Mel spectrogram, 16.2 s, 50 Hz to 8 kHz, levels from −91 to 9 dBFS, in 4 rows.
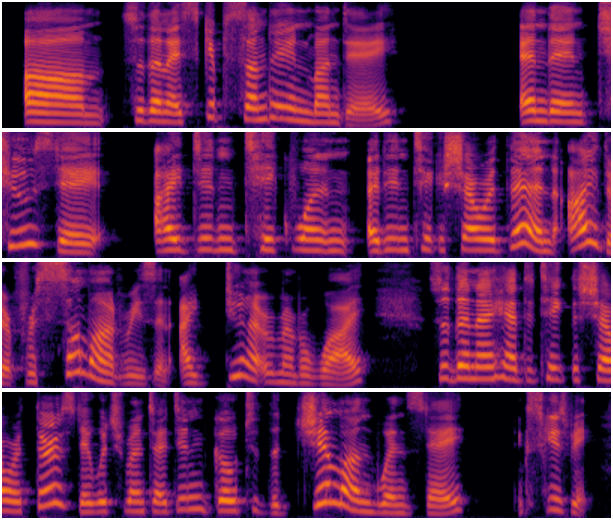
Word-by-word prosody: um, 200 Hz, -4 st, +5 dB
so 245 Hz, -, -3 dB
then 230 Hz, -2 st, +3 dB
I 200 Hz, -1 st, +4 dB
skipped 310 Hz, +11 st, -3 dB
Sunday 275 Hz, +1 st, 0 dB
and 230 Hz, -3 st, -5 dB
Monday, 195 Hz, -11 st, -3 dB, 0.8 s
and 235 Hz, 0 st, +5 dB
then 215 Hz, -2 st, +1 dB
Tuesday, 340 Hz, -, +1 dB, 0.4 s
I 250 Hz, +2 st, +4 dB
didn't 260 Hz, 0 st, -6 dB
take 255 Hz, -1 st, -1 dB
one 240 Hz, -3 st, -1 dB
I 230 Hz, -, +5 dB
didn't 255 Hz, +1 st, -7 dB
take 260 Hz, -2 st, -4 dB
a -, -, -11 dB
shower 250 Hz, -1 st, +4 dB
then 285 Hz, -, +4 dB
either 385 Hz, +2 st, +3 dB
for -, -, -10 dB
some 410 Hz, 0 st, +2 dB
odd 220 Hz, -, +1 dB
reason, 170 Hz, -2 st, -8 dB
I 180 Hz, -1 st, -2 dB
do 345 Hz, +2 st, -4 dB
not -, -, 0 dB
remember 195 Hz, -3 st, -8 dB
why. 160 Hz, -2 st, -2 dB, 0.4 s
So 290 Hz, -, -4 dB
then, 290 Hz, -1 st, +4 dB
I 275 Hz, 0 st, +6 dB
had 270 Hz, -4 st, +2 dB
to 245 Hz, -, -12 dB
take 265 Hz, +2 st, -5 dB
the 260 Hz, -, -9 dB
shower 240 Hz, -3 st, +2 dB
Thursday, 345 Hz, -, +1 dB
which 220 Hz, +1 st, -4 dB
meant 225 Hz, 0 st, -4 dB
I 210 Hz, -, -1 dB
didn't 265 Hz, +3 st, -9 dB
go 235 Hz, -1 st, +2 dB
to 240 Hz, +2 st, -13 dB
the 185 Hz, -2 st, -12 dB
gym 415 Hz, +3 st, +3 dB
on 235 Hz, -10 st, +3 dB
Wednesday 185 Hz, -3 st, -2 dB, 0.3 s
excuse 250 Hz, -1 st, -3 dB
me. -, -, -4 dB
240 Hz, 190 wpm, -24 LUFS, 210-270 Hz, 0.8 s, I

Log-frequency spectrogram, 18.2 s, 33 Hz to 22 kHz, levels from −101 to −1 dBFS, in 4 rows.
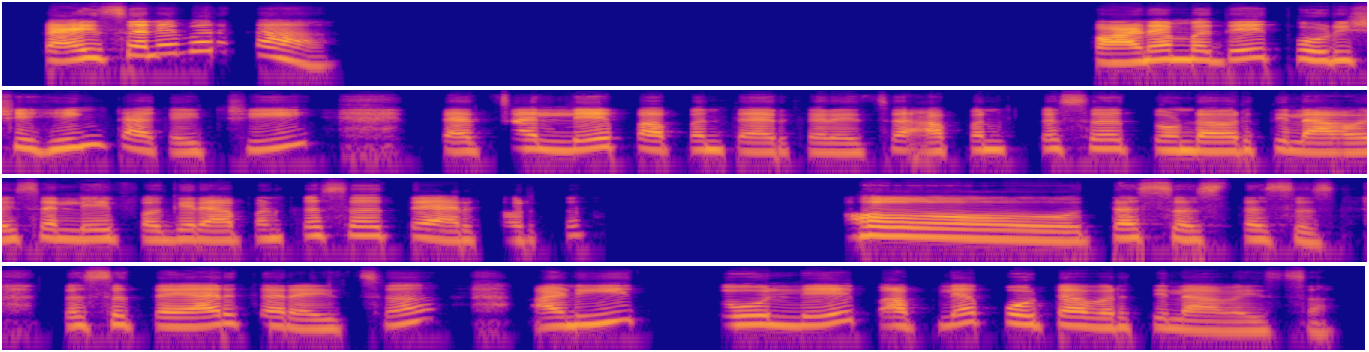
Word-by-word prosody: प्यायचं 280 Hz, +9 st, +10 dB
नाही 410 Hz, +1 st, +2 dB
बरं -, -, -1 dB
का. 170 Hz, -6 st, +2 dB, 2.5 s
पाण्यामध्ये 255 Hz, +5 st, +7 dB
थोडीशी 245 Hz, -1 st, -1 dB
हिंग 275 Hz, +7 st, -2 dB
टाकायची, 220 Hz, -, -3 dB, 0.5 s
त्याचा 200 Hz, +4 st, +1 dB
लेप 235 Hz, +5 st, +3 dB
आपण 220 Hz, 0 st, -1 dB
तयार 190 Hz, -1 st, 0 dB
करायचा, 185 Hz, +4 st, -5 dB
आपण 215 Hz, +3 st, -3 dB
कसं 240 Hz, 0 st, -3 dB
तोंडावरती 210 Hz, 0 st, -3 dB
लावायचा 190 Hz, +3 st, +1 dB
लेप 200 Hz, 0 st, -7 dB
वगैरे 195 Hz, 0 st, -2 dB
आपण 185 Hz, +3 st, -1 dB
कसं 255 Hz, 0 st, -3 dB
तयार 185 Hz, -4 st, +2 dB
करतो, 185 Hz, +9 st, -15 dB, 0.9 s
हो 210 Hz, -8 st, +2 dB
तसंच 195 Hz, -3 st, -2 dB
तसंच 175 Hz, -5 st, -7 dB, 0.3 s
तसं 225 Hz, +3 st, -3 dB
तयार 210 Hz, +4 st, +3 dB
करायचं 210 Hz, +6 st, -4 dB, 0.4 s
आणि 245 Hz, +10 st, 0 dB, 0.3 s
तो 240 Hz, +1 st, -1 dB
लेप 235 Hz, +7 st, -2 dB
आपल्या 220 Hz, +6 st, -1 dB
पोटावरती 210 Hz, -6 st, -2 dB
लावायचा. 150 Hz, -3 st, -5 dB
215 Hz, 115 wpm, -24 LUFS, 195-245 Hz, 2.5 s, प्यायचं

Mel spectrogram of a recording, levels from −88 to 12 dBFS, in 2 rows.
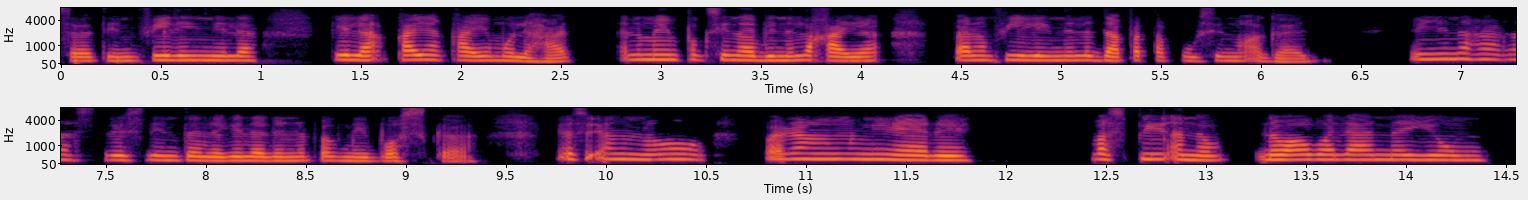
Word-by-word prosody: sa 200 Hz, -, -1 dB
'tin, 200 Hz, 0 st, -4 dB
feeling 235 Hz, 0 st, +3 dB
nila 220 Hz, -1 st, +2 dB, 0.4 s
kila 245 Hz, -2 st, +5 dB
kayang-kaya 240 Hz, -3 st, +2 dB
mo 215 Hz, -, -1 dB
lahat. 170 Hz, -1 st, -2 dB, 0.2 s
Alam 255 Hz, -, -2 dB
mo -, -, +4 dB
'yong 255 Hz, -, -3 dB
'pag 250 Hz, -1 st, -7 dB
sinabi 230 Hz, -3 st, +3 dB
nila 225 Hz, +2 st, +2 dB
kaya, 205 Hz, -1 st, +2 dB, 0.4 s
parang 230 Hz, 0 st, +2 dB
feeling 230 Hz, -1 st, +2 dB
nila 230 Hz, 0 st, +1 dB
dapat 225 Hz, +2 st, +1 dB
tapusin 205 Hz, 0 st, -7 dB
mo -, -, -6 dB
agad. 155 Hz, -3 st, -5 dB, 0.5 s
'Yon 280 Hz, +1 st, 0 dB
'yong -, -, 0 dB
nakaka-stress 240 Hz, -4 st, -4 dB
din 230 Hz, -1 st, 0 dB
talaga 205 Hz, -2 st, +2 dB
lalo 200 Hz, -1 st, +3 dB
na 200 Hz, +1 st, -1 dB
'pag 210 Hz, -1 st, -2 dB
may 195 Hz, -, +1 dB
boss 185 Hz, -2 st, -3 dB
ka. -, -, -8 dB, 0.4 s
Kasi, 285 Hz, -, -2 dB
ano, 275 Hz, -1 st, 0 dB, 0.3 s
parang 285 Hz, -1 st, +1 dB
nangyayari, 240 Hz, -5 st, +4 dB, 0.6 s
mas 275 Hz, -2 st, 0 dB
pi 285 Hz, -1 st, 0 dB
ano, 235 Hz, -2 st, +1 dB, 0.2 s
nawawala 255 Hz, 0 st, +4 dB
na 255 Hz, 0 st, 0 dB
'yong 240 Hz, -2 st, 0 dB
230 Hz, 175 wpm, -21 LUFS, 210-255 Hz, 0.6 s, kila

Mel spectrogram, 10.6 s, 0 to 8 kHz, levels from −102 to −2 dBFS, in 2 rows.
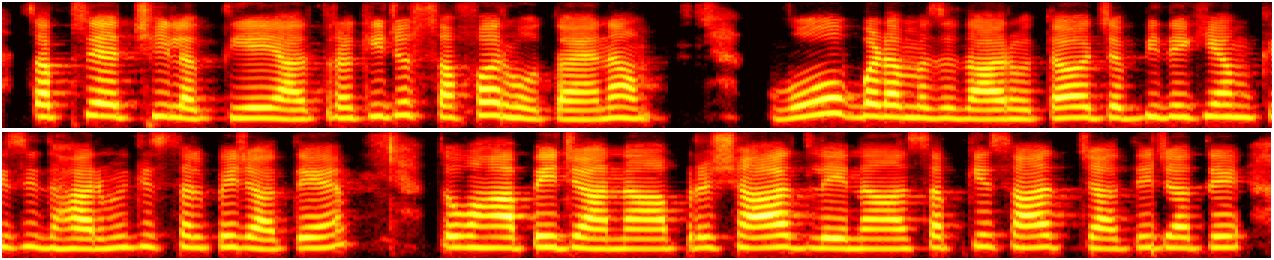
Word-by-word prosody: सबसे 280 Hz, +2 st, +2 dB
अच्छी 285 Hz, +1 st, -3 dB
लगती 240 Hz, 0 st, -3 dB
है 245 Hz, -, +3 dB
यात्रा 225 Hz, +1 st, -1 dB
की, 285 Hz, +4 st, -5 dB
जो 315 Hz, +2 st, -4 dB
सफ़र 305 Hz, +1 st, +1 dB
होता 230 Hz, -3 st, -3 dB
है 215 Hz, 0 st, 0 dB
ना 250 Hz, 0 st, 0 dB, 0.5 s
वो 315 Hz, +10 st, +2 dB
बड़ा 290 Hz, -2 st, +5 dB
मज़ेदार 240 Hz, -3 st, +1 dB
होता 225 Hz, +2 st, -3 dB
है -, -, +5 dB
और 260 Hz, -, +2 dB
जब 255 Hz, -1 st, -3 dB
भी 280 Hz, -, -5 dB
देखिए 275 Hz, +1 st, -3 dB
हम 270 Hz, -1 st, -2 dB
किसी 270 Hz, +1 st, -10 dB
धार्मिक 240 Hz, +3 st, -1 dB
स्थल 265 Hz, 0 st, -6 dB
पे 270 Hz, -, -1 dB
जाते 235 Hz, 0 st, -1 dB
हैं, 265 Hz, +6 st, -1 dB, 0.4 s
तो 265 Hz, 0 st, 0 dB
वहाँ 255 Hz, -1 st, +6 dB
पे 265 Hz, 0 st, +3 dB
जाना, 230 Hz, -2 st, +2 dB
प्रसाद 255 Hz, +1 st, +5 dB
लेना, 235 Hz, -1 st, 0 dB
सबके 260 Hz, +4 st, -6 dB
साथ 270 Hz, 0 st, +2 dB
जाते-जाते 255 Hz, +2 st, -3 dB
255 Hz, 205 wpm, -22 LUFS, 235-270 Hz, 0.5 s, वहाँ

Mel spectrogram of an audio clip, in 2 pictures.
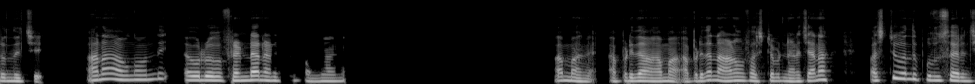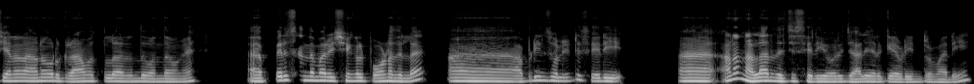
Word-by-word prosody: இருந்துச்சு. 155 Hz, -2 st, -1 dB, 0.5 s
ஆனா 240 Hz, +5 st, +2 dB
அவுங்க 210 Hz, 0 st, 0 dB
வந்து 240 Hz, +4 st, -5 dB, 0.3 s
ஒரு 195 Hz, 0 st, +5 dB, 0.2 s
ஃப்ரெண்டா 180 Hz, +2 st, +4 dB
நெனச்சு 180 Hz, 0 st, -2 dB
பண்ணாங்க. 150 Hz, +1 st, -2 dB, 2.2 s
ஆமாங்க. 165 Hz, -6 st, 0 dB, 0.2 s
அப்டித்தான் 155 Hz, +1 st, +2 dB
ஆமா, 150 Hz, 0 st, +1 dB
அப்டித்தான் 155 Hz, +7 st, -1 dB
நானும் 175 Hz, +2 st, +2 dB
ஃபர்ஸ்ட் 160 Hz, 0 st, -2 dB
அப்டி 160 Hz, -2 st, -2 dB
நெனச்சேன். 145 Hz, +4 st, 0 dB
ஆனா, 210 Hz, -, +3 dB, 0.4 s
ஃபர்ஸ்ட் 180 Hz, +7 st, -2 dB
வந்து 250 Hz, -1 st, -1 dB
புதுசா 185 Hz, -1 st, 0 dB
இருந்துச்சு. 160 Hz, -1 st, -1 dB
ஏன்னா 160 Hz, +1 st, +1 dB
நானும் 160 Hz, +2 st, +1 dB
ஒரு 150 Hz, -, 0 dB
கிராமத்துலருந்து 145 Hz, 0 st, -1 dB
வந்தவங்க. 130 Hz, 0 st, -2 dB, 0.7 s
அ -, -, +2 dB, 0.2 s
பெருசா 190 Hz, +1 st, 0 dB
இந்த 185 Hz, -, +3 dB
மாரி 175 Hz, -1 st, +3 dB
விஷயங்கள் 160 Hz, -1 st, 0 dB
போனதில்ல. 150 Hz, +1 st, +2 dB, 0.4 s
ஆ -, -, +2 dB, 0.6 s
அப்டின்னு 180 Hz, +5 st, -2 dB
சொல்லிட்டு 165 Hz, +5 st, -3 dB
சரி, 150 Hz, -1 st, +1 dB, 0.7 s
அ -, -, +2 dB, 0.4 s
ஆனா 255 Hz, -, +3 dB
நல்லா 165 Hz, +3 st, +6 dB
இருந்துச்சு, 150 Hz, -2 st, +1 dB
சரி 135 Hz, -1 st, +2 dB
ஒரு 130 Hz, 0 st, 0 dB
ஜாலியா 130 Hz, +1 st, +1 dB
இருக்கே! 125 Hz, +1 st, -2 dB
அப்டின்ற 120 Hz, +1 st, -3 dB
மாரி. 120 Hz, +4 st, -3 dB
155 Hz, 140 wpm, -23 LUFS, 145-180 Hz, 2.2 s, நல்லா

